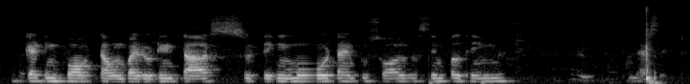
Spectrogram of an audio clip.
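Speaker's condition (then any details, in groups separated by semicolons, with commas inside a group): No condition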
